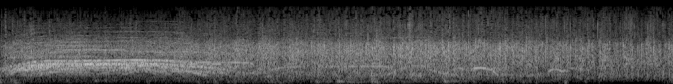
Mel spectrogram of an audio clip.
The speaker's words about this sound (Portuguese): Pode aplaudir ….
